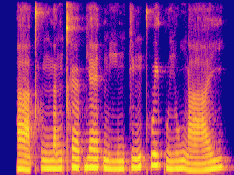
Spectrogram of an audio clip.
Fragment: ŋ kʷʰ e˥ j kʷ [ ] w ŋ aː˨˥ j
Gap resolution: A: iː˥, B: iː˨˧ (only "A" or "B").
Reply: B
